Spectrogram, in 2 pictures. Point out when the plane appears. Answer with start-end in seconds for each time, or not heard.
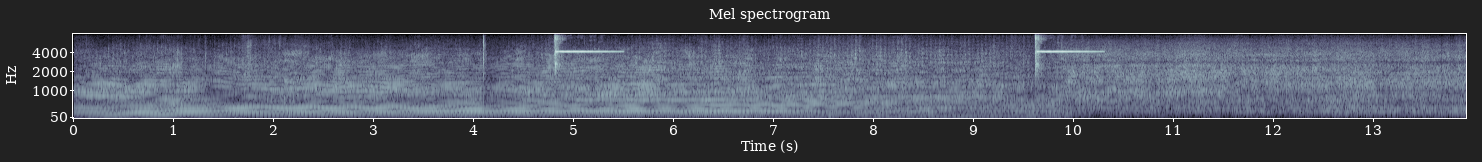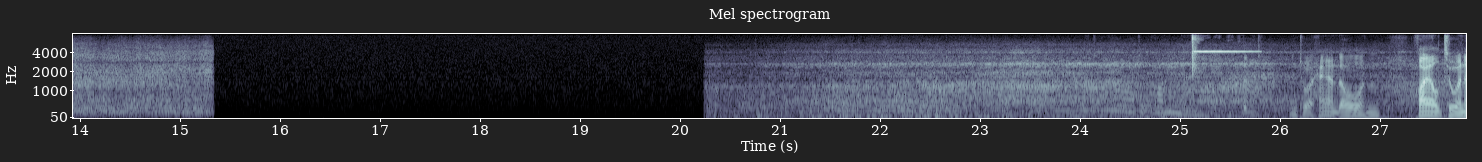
0.0-15.3, 20.2-27.8.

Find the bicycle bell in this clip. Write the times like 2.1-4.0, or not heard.
4.8-5.5, 9.6-10.1, 25.1-25.8.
